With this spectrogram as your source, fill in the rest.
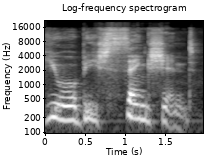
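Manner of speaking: slow, low, quiet pronouncement; mock grandiose. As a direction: intone it slowly, mocking their grandiosity. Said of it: "It's that grandiose nature".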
